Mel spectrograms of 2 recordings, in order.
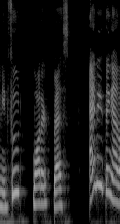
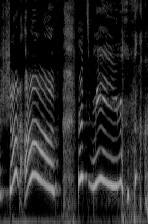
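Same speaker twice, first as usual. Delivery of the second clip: high mock-offended squeal; fake-hurt whine; playful outraged protest; 12 semitones higher, much slower than usual. Real, not acted. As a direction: squeal back at chat's teasing. Playful protest at chat's teasing.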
